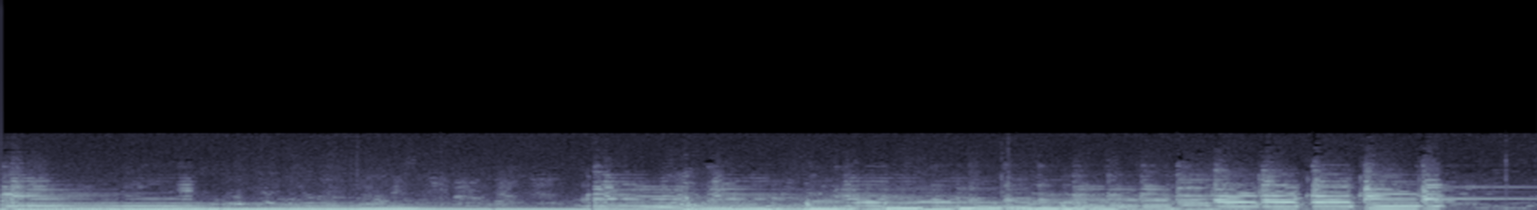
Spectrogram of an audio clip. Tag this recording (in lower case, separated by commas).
speech, music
